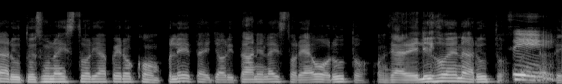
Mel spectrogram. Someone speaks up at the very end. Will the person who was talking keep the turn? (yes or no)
yes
